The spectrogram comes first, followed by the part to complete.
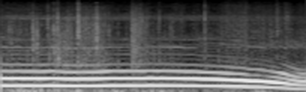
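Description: A man's voice holding a long, loud, drawn-out 'yuuu', the last syllable of 'Man U' (แมนยู), steady in pitch and sliding down at the end.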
